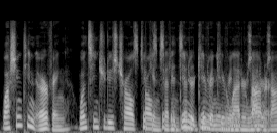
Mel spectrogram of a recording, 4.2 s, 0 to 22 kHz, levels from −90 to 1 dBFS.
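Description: Doubled audio track from 2.18 s to the end: a second full-band copy, about 5 dB quieter, trails by roughly 300 ms without room colour, likely from a slower parallel capture path.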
